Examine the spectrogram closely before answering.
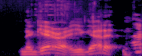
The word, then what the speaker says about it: Nogueira: That's how you pronounce it, right? Nora. Noera.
